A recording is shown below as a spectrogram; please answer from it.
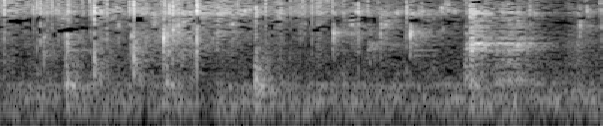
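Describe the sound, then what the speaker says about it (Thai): Oil crackles and spatters in a wok while Hokkien noodles are stir-fried, with no one speaking. Scattered sharp pops and sizzling bursts repeat irregularly, close and fairly loud, mixed with faint clinks of a utensil. "กระทะบ่แห้งค่ะก็เลยกระเด็นค่ะ"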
